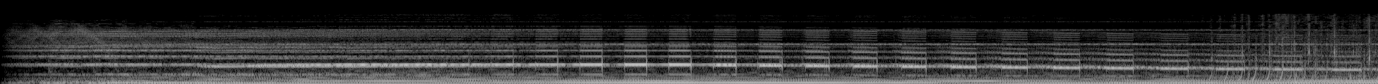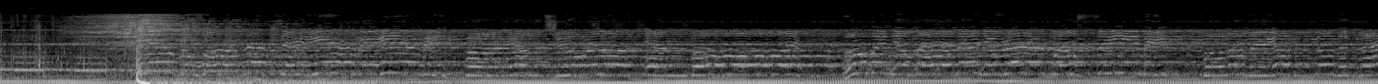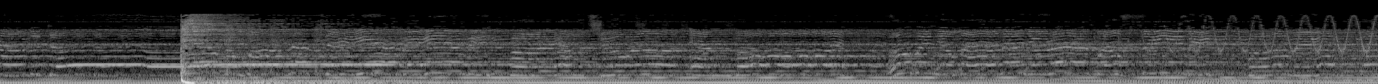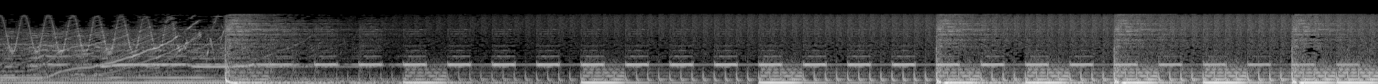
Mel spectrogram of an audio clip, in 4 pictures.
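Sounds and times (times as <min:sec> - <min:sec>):
bass generator mix: 0:00.0 - 0:55.1.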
